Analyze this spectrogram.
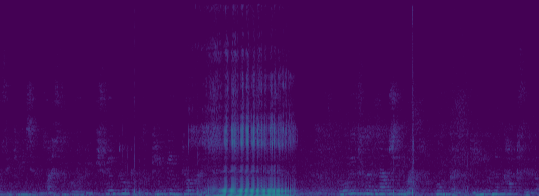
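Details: Black pug dog napping, loud snorer: grunting, snorting breaths with a loud, harsh rasping snore in the middle; noisy snoring in a flat-faced dog.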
